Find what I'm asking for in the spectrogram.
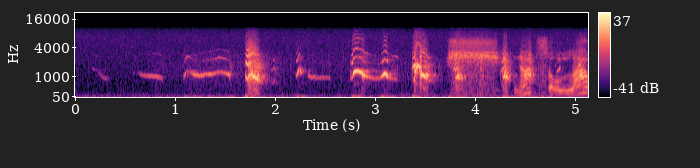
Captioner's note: excited barking and whimpering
